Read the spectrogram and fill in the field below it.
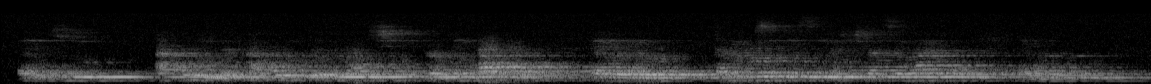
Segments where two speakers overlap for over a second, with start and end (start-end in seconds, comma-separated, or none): none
